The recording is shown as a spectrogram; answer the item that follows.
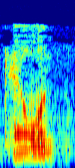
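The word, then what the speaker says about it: Cowin: So, but from now on, if you could write to me at, once again, it is Dr. Don Cowan or Global Redeeming Ministries.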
